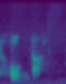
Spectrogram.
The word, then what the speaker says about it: Honda: e la cosa è Honda. Però senza accento, Honda. Però la cosa importante è aspirare l'H, mi hanno detto. Se aspiri l'H, sei uno di loro.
